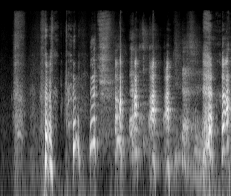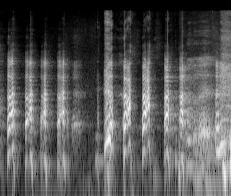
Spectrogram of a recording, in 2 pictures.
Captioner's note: laughs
